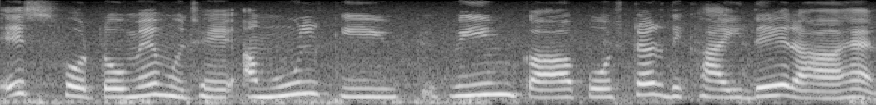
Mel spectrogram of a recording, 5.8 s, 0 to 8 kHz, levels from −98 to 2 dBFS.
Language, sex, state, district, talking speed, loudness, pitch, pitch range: Hindi, female, Madhya Pradesh, Katni, 135 wpm, -13 LUFS, 245 Hz, 235-280 Hz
